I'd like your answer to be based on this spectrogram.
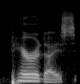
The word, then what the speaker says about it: Paradis: But two words, Ella, E-L-L-A, and Perdit, which is a French pronunciation, but really it's paradise in French. Oh. So it has an S at the end. P-A-R-A-D-I-S. And, Paradis.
